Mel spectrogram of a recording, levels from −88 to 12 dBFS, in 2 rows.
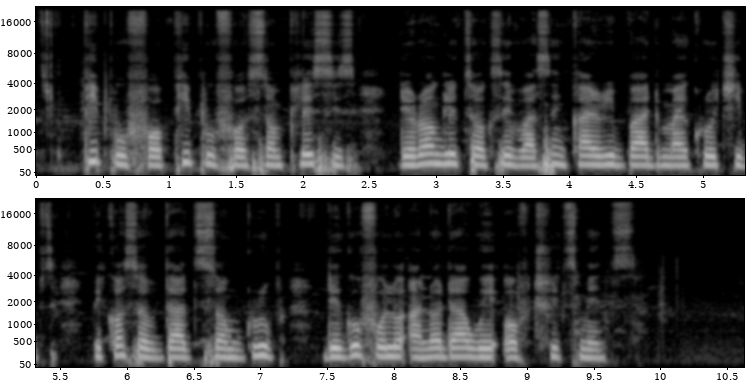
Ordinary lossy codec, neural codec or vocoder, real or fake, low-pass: none; none; real; none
